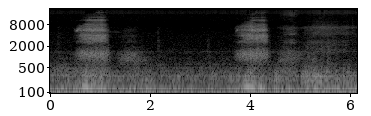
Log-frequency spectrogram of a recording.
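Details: Baby boy snoring lightly while asleep after playing, tired and sleepy: two hissing, whistly breaths with a faint snort about three seconds apart over steady room hum.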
